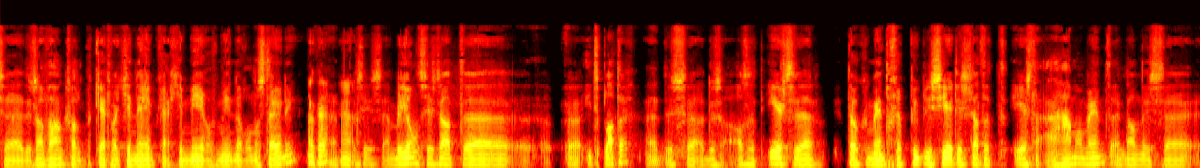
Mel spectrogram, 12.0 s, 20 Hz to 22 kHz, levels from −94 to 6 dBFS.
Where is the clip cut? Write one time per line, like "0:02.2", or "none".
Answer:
0:03.4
